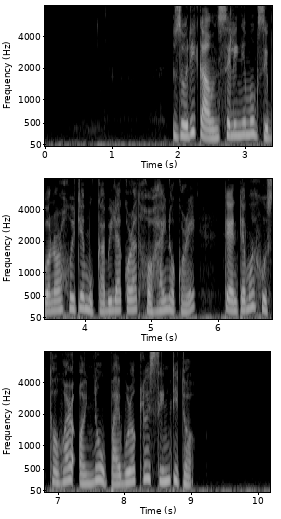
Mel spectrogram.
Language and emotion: Assamese, fearful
